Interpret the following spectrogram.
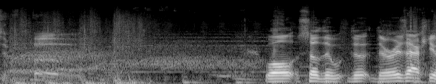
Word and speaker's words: pho: Pronounce that pho. I pronounce it pho.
